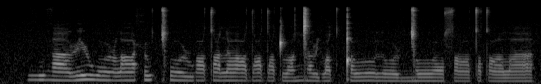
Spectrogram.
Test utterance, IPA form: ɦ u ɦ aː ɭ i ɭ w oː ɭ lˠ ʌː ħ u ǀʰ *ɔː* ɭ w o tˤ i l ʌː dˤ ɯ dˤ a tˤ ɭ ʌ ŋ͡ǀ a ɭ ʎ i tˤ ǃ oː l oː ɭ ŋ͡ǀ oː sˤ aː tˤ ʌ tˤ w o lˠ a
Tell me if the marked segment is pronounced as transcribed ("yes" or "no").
no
